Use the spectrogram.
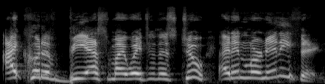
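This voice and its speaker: A man's voice: extremely high pitch, animated, brisk, sharp tone. A man hosting a casual podcast, exclamatory and incredulous as he banters in a studio. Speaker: podcast host.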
